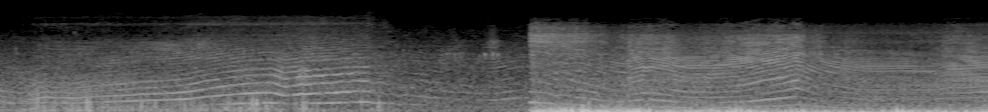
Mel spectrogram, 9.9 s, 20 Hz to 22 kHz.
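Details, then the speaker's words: Old two-stroke nitro engine in a Tamiya TGX Mk1 Nissan R390 GT1 RC car on track, with a leak at the front; high buzzy note climbs and drops smoothly through laps and gear change, no misfire, running reasonably well. "As you can hear in the footage there, the car is running reasonably well. The engine is pretty old and it does have a leak in the front, so it's not running the best, but it's actually running pretty good."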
